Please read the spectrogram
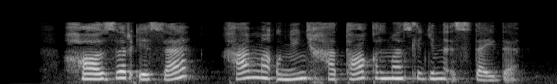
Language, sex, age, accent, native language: Uzbek, female, 18-24, Sirdaryo, Uzbek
